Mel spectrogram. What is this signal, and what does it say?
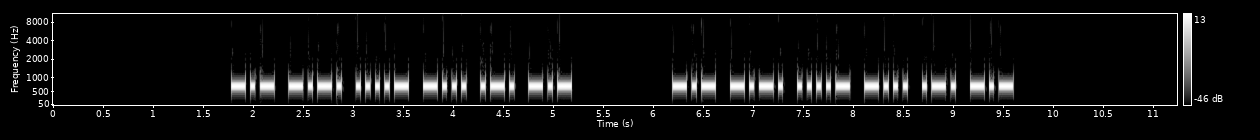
Morse code, heard as a keyed tone, about 25 wpm, 700 Hz. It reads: KC4BRK KC4BRK
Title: USA Call Signs - 6 Characters - Repeated 2x - 25wpm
